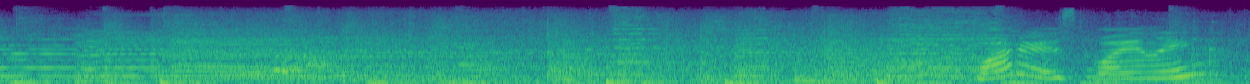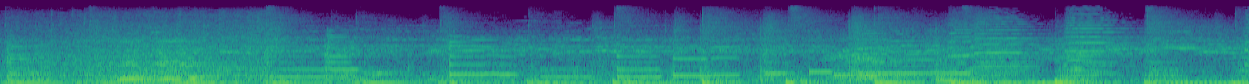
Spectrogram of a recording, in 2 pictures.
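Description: Background jazz music with brass instruments over a steady beat, with a run of sliding notes about five seconds in.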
